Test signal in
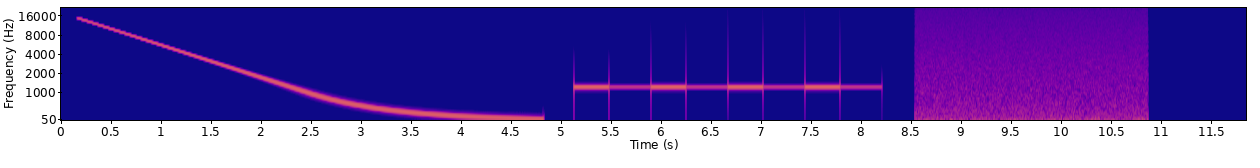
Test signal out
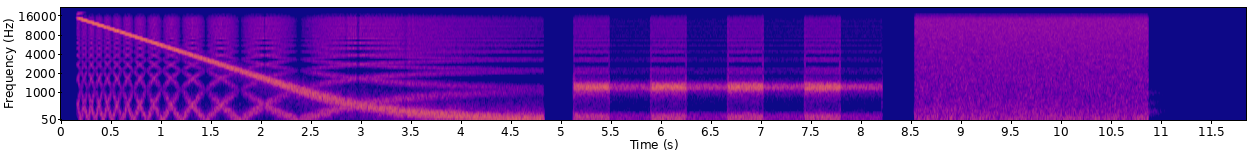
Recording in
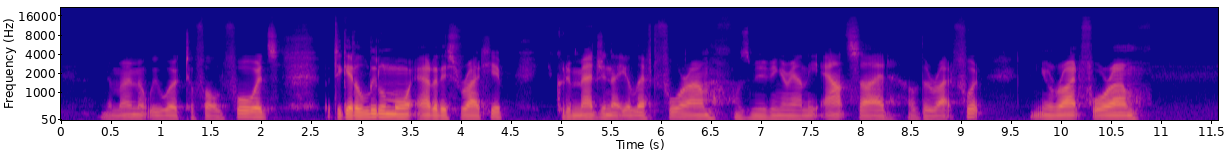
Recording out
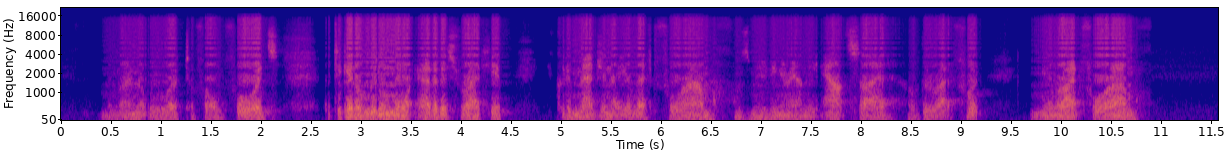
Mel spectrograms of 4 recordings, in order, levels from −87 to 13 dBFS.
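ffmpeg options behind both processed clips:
ffmpeg -i in.wav -filter_complex "[0:a]bandreject=frequency=322.7:width_type=h:width=4,bandreject=frequency=645.4:width_type=h:width=4,bandreject=frequency=968.1:width_type=h:width=4,asplit=2[link_01][link_02];[link_02]acrusher=samples=40:mix=1:aa=0.000001,volume=-8dB[link_03];[link_01][link_03]amix=inputs=2:normalize=0,aresample=32000,aresample=44100,crystalizer=i=5.5:c=0,afftfilt=real='hypot(re,im)*cos(2*PI*random(0))':imag='hypot(re,im)*sin(2*PI*random(1))':win_size=512:overlap=0.75" out.wav

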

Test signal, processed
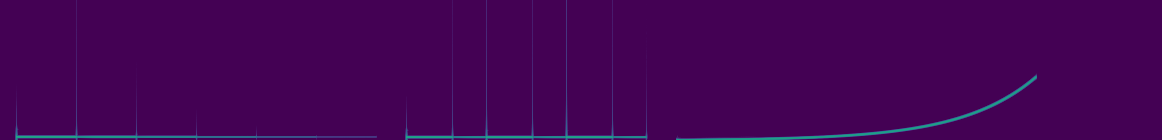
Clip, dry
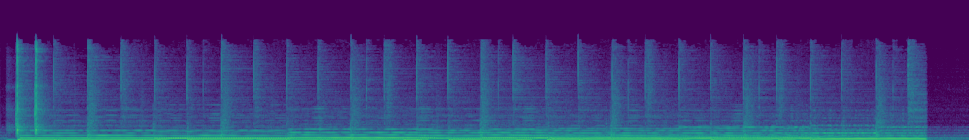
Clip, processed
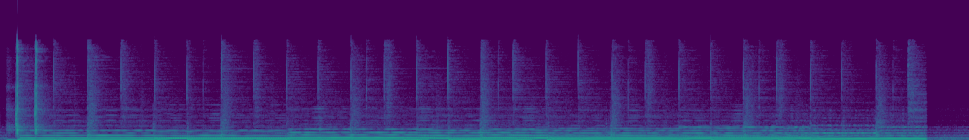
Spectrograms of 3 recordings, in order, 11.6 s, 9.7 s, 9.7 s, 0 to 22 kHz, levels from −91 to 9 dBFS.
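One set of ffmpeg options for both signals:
ffmpeg -i in.wav -af "acompressor=threshold=-30dB:ratio=3,volume=-8dB" out.wav

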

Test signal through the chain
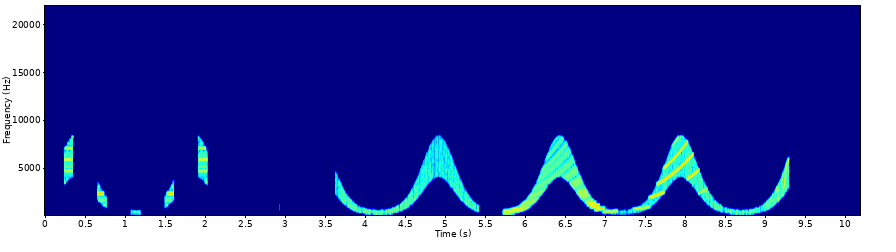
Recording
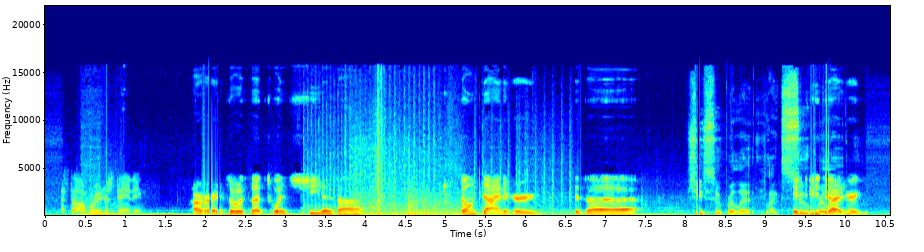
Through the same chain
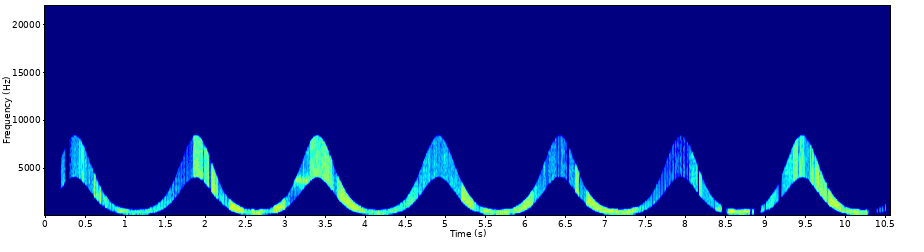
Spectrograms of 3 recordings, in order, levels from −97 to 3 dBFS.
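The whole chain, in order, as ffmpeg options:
ffmpeg -i in.wav -af "acrusher=bits=4:dc=4:mix=0:aa=0.000001,aeval=exprs='(mod(10*val(0)+1,2)-1)/10':channel_layout=same,afftfilt=real='re*between(b*sr/1024,360*pow(5900/360,0.5+0.5*sin(2*PI*0.66*pts/sr))/1.41,360*pow(5900/360,0.5+0.5*sin(2*PI*0.66*pts/sr))*1.41)':imag='im*between(b*sr/1024,360*pow(5900/360,0.5+0.5*sin(2*PI*0.66*pts/sr))/1.41,360*pow(5900/360,0.5+0.5*sin(2*PI*0.66*pts/sr))*1.41)':win_size=1024:overlap=0.75,volume=-3.5dB" out.wav

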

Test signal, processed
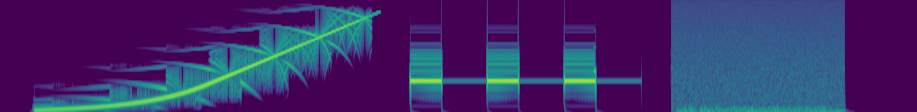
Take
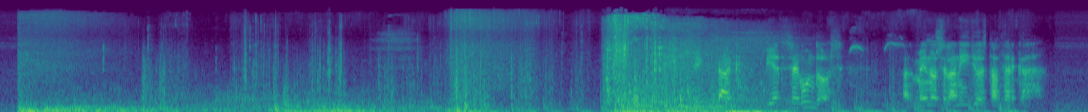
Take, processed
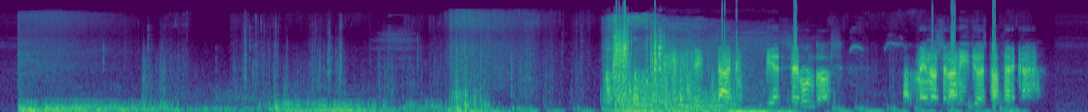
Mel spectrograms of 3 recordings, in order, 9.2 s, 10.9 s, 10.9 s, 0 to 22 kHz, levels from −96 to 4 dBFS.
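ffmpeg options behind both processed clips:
ffmpeg -i in.wav -filter_complex "[0:a]afreqshift=27,afwtdn=0.0316,lowshelf=frequency=420:gain=-9.5,asplit=2[link_01][link_02];[link_02]aeval=exprs='(mod(6.31*val(0)+1,2)-1)/6.31':channel_layout=same,volume=-7.5dB[link_03];[link_01][link_03]amix=inputs=2:normalize=0,volume=7.5dB" out.wav

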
